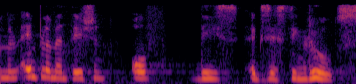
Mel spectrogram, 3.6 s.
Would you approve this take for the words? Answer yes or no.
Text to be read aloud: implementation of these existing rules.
yes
